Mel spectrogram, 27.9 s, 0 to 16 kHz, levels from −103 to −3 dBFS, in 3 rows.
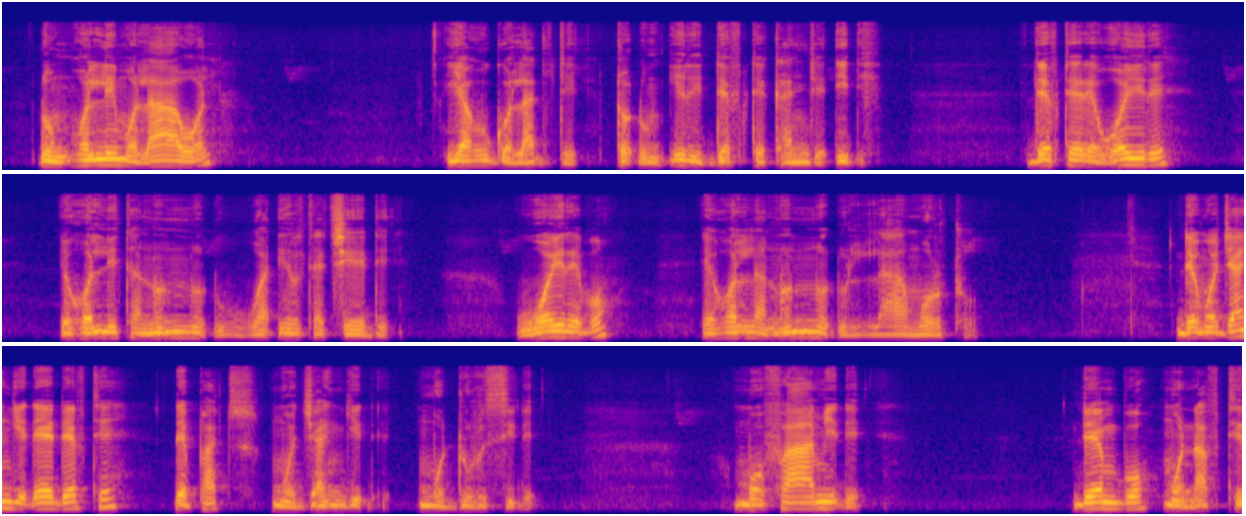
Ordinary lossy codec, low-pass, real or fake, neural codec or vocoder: none; 9.9 kHz; fake; vocoder, 22.05 kHz, 80 mel bands, Vocos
